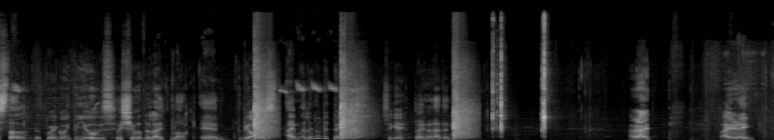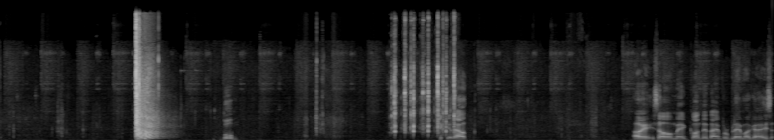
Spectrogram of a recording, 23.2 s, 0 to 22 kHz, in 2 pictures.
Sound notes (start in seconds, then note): 13.7 gunshot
